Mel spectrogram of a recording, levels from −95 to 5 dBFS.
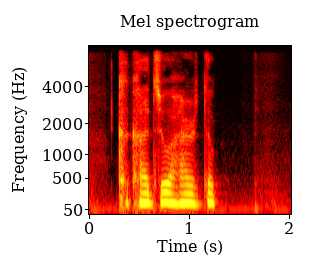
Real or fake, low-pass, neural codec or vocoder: fake; 7.2 kHz; codec, 16 kHz, 2 kbps, FunCodec, trained on LibriTTS, 25 frames a second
